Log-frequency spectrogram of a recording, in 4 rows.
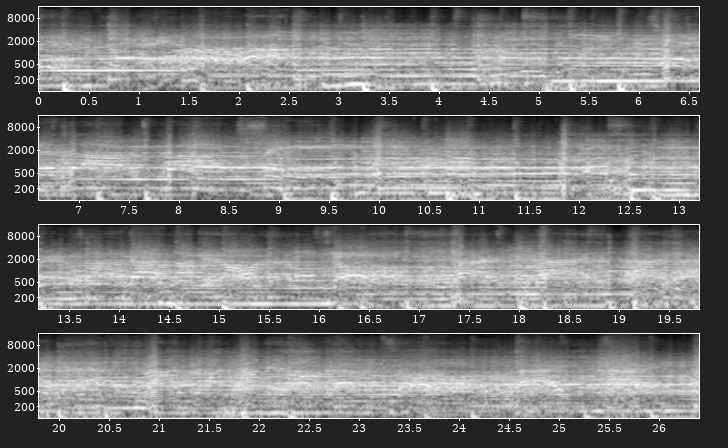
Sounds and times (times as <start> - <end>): Music: 0.0 - 26.4.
